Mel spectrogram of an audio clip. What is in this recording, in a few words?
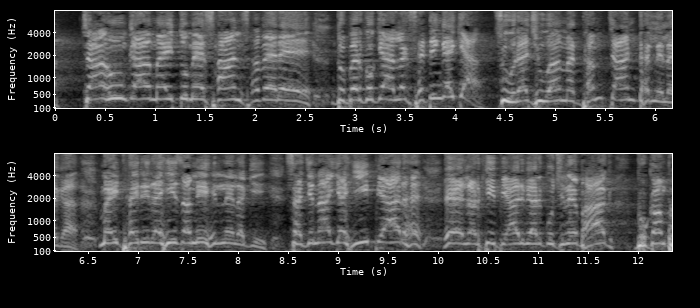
Nana Comedy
